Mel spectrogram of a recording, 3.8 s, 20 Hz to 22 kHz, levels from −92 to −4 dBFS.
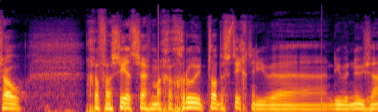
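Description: At 1.58 s, just before "gegroeid tot de", samples were likely overwritten before being read, a dropped buffer (overrun), so the speech snaps forward, losing roughly 10 ms. At 2.53 s, right after "gegroeid tot de", compressed frames were skipped, about four of them, which fits a 26.1 ms frame length. The speech jumps ahead by around a tenth of a second. At 3.21 s another dropped buffer (overrun) joins the sound directly, giving a skip of about 30 ms.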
